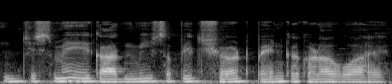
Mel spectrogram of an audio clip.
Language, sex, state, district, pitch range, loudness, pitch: Hindi, male, Mizoram, Aizawl, 120-140 Hz, -18 LUFS, 130 Hz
